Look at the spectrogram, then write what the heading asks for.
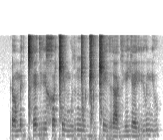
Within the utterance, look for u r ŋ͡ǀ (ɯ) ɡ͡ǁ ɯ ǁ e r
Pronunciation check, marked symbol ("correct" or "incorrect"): incorrect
